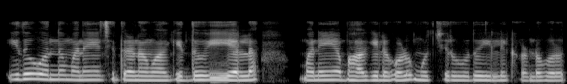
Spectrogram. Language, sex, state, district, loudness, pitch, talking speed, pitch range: Kannada, female, Karnataka, Koppal, -17 LUFS, 195 Hz, 125 wpm, 190-205 Hz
